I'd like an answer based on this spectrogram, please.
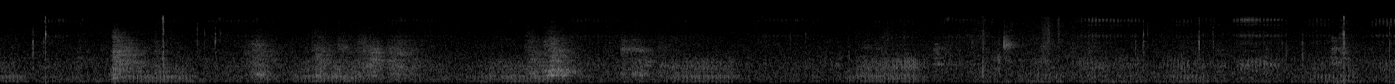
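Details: A fat domestic cat purring while sunbathing; soft, low rumbling purr in steady cycles, swelling and fading roughly every second with breaths, quiet overall with faint higher hiss and a few light clicks.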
